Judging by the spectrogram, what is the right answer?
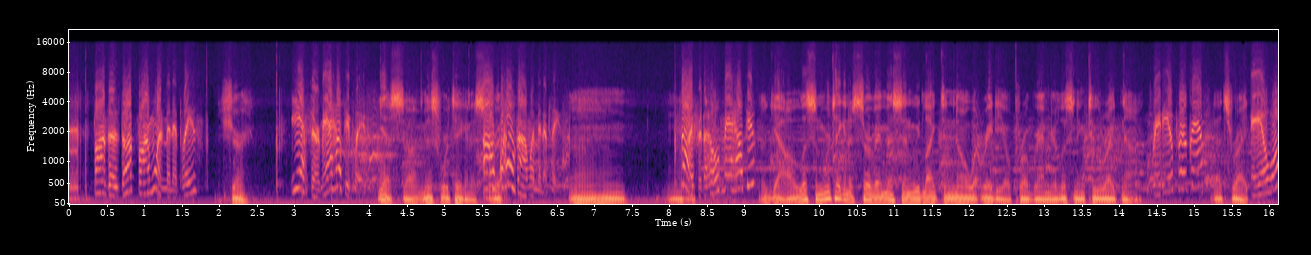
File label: Promo phone call; bonzos dog farm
